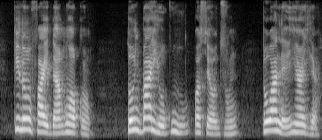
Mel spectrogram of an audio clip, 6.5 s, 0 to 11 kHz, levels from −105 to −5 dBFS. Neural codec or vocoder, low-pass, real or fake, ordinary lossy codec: autoencoder, 22.05 kHz, a latent of 192 numbers a frame, VITS, trained on one speaker; none; fake; none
